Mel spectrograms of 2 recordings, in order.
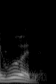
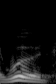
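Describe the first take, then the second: First: Said in the usual way. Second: "Wood" with a long oo, as wooed, Filipino style; Filipino accent. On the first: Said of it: "They can't say Wood". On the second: Retold or imitated. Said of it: "They can only say Wood".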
